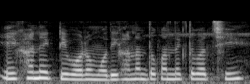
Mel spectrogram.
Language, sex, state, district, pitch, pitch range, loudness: Bengali, male, West Bengal, Alipurduar, 245 Hz, 235-265 Hz, -13 LUFS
